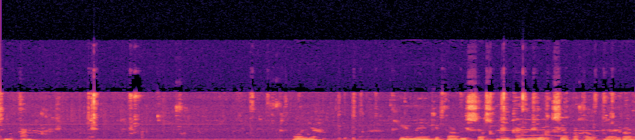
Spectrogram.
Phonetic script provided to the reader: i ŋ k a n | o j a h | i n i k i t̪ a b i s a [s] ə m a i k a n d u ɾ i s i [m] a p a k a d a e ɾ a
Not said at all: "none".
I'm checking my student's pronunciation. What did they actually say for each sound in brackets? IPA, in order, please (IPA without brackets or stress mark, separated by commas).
s, none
